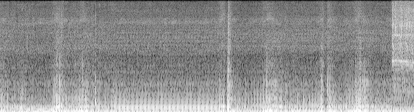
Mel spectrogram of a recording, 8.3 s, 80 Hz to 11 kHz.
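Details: Supercharged MGB four-cylinder with Weber DCOE carburettor and 123 Tune+ distributor, after timing curve changes; low, lumpy idle with uneven beat and throttle blips; owner suspects fuelling and timing still off, poor idle.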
